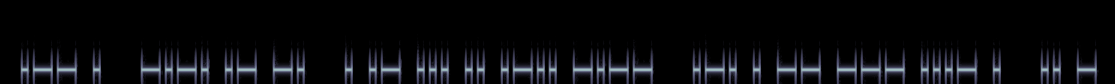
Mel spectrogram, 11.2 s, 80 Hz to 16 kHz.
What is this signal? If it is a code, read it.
Morse code, heard as a keyed tone, about 20 wpm, 700 Hz. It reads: WE CAN EASILY REMOVE IT
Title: Sentences from Top 1200 Words 20wpm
